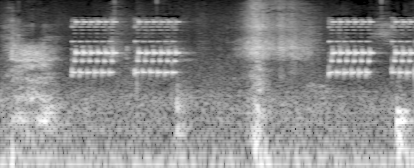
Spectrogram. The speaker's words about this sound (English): I hope y'all can't hear that. Can y'all hear my phone ringing? Yes. I don't even know where it is. Oh, I do. It's in my car. Follow the beeping. There, they stopped.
